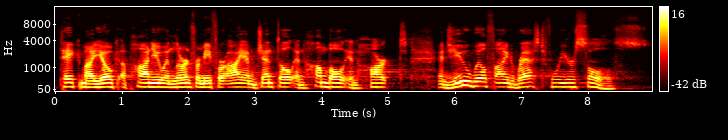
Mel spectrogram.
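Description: Earnest bishop preaching in a reverberant hall. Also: male voice, mid-range voice. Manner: measured and earnest, slowing and softening on scripture. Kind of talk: sermon-style convention address. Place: large hall, at a lectern on a stage.

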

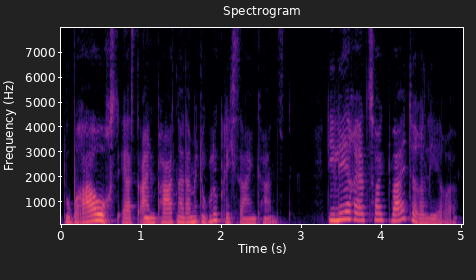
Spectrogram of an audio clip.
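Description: A woman's voice: lowish voice, animated, normal speed. Woman voicing a wise, patient heart. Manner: gently instructive, sometimes grumbling.

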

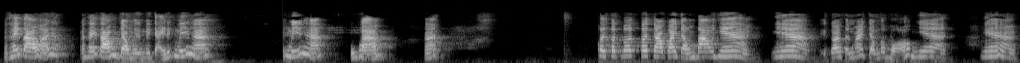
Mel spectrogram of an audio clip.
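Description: A woman's voice: high-pitched, moderate pace, long pauses, pushed and bright. A woman on a phone livestream, scolding and taunting commenters in a heated argument. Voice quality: scolding, taunting, repeats questions. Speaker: livestream host.

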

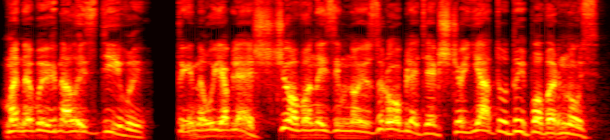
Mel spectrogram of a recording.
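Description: A man putting on a gravelly haggling devil. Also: very high-pitched, animated, moderate pace, sharp tone, voice pushed up, full character voice. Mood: frightened. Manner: nervous, wheedling, bargaining. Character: scheming haggling male devil trader.

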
